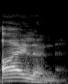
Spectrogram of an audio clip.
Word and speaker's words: island: do when I'm alone Island I'll give you five seconds five 4 3 two one like debris island has a silent s after the I HSS da Noah Kia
